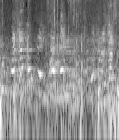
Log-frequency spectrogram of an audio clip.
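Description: Faint, distant children's voices: chattering and calling out in a school yard.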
